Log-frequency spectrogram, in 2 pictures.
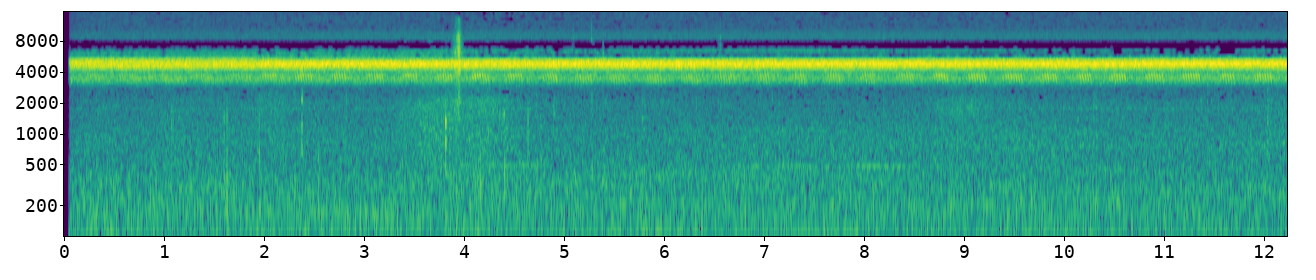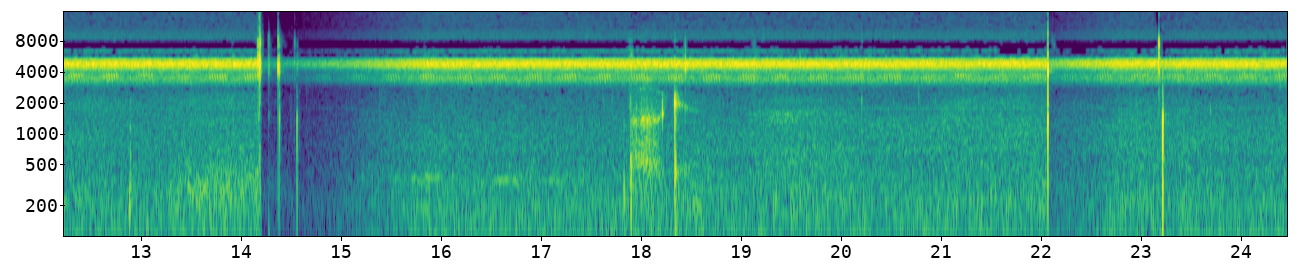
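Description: A steady chorus of crickets, a high, finely pulsing chirring. About halfway through a sharp click breaks in and the chorus drops out, then fades back in over a second or two; a second click comes near the end.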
